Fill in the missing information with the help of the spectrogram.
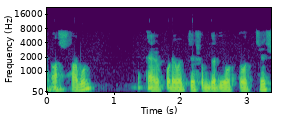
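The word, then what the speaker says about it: أصحاب: এসেছে তারপর হচ্ছে আসহাবুন এই শব্দটি উচ্চারণ হচ্ছে আসহাবুন এরপরে হচ্ছে শব্দটির অর্থ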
